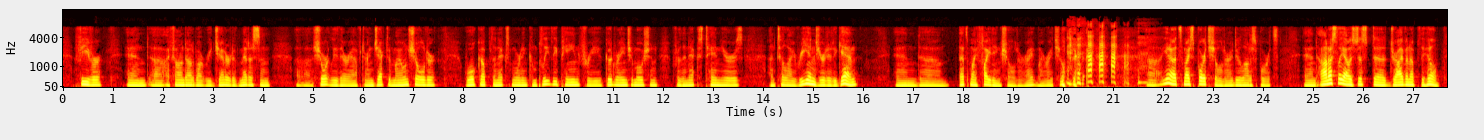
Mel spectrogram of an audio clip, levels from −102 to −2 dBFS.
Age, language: 40-59, English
